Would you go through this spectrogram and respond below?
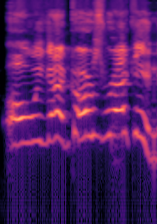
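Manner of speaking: very loud, high, animated, excited yell. Retelling a commentator's call during a wreck on a bumper cam: imitating a yelled call. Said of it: "Like, yelling it".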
